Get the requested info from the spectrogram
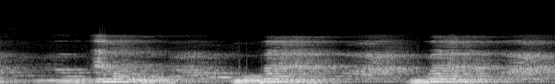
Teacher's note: sampai dibaca dengan Zaid Az Az ya tapi Az gimana punggung punggung lidah menyentuh ke gigi seri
